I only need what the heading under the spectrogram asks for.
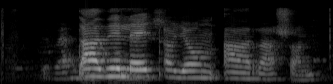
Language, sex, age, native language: Icelandic, female, 9, Icelandic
